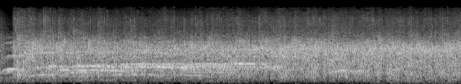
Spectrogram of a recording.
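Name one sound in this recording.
Young women in the audience cheer and whoop.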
